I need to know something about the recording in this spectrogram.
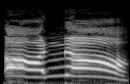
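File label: fear grenade, IT; mohaa; dialogue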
